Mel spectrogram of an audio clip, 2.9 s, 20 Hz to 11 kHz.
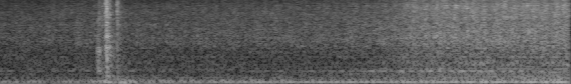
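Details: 1990 Ford F250 5.8L 351W V8 speed density, with upgraded Crane cam and lifters and new springs but original pushrods, shows fast light ticking about three per second over a steady idle; valvetrain tick, possibly from wrong-length pushrods.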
